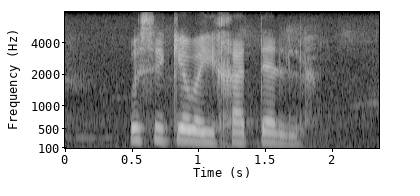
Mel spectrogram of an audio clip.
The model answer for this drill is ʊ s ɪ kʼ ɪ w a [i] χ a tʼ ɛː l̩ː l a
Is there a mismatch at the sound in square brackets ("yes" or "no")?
no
